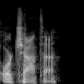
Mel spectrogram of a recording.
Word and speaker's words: horchata: It's horchata. – Yes. – Just all right. Oh, all right. Okay. That's fine. – Well, hey, we're from North Carolina down here. We don't know that the H is silent.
